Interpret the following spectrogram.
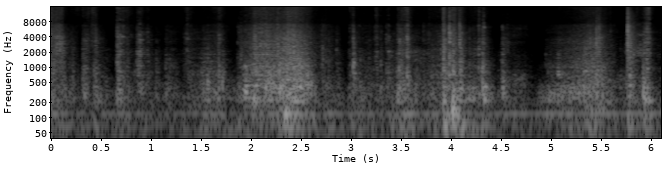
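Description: Handling noise from a plastic inkjet printer being tilted and shifted on a bench while cords are worked into the sockets on its back: scattered clicks and knocks, with a short rustle about two seconds in.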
